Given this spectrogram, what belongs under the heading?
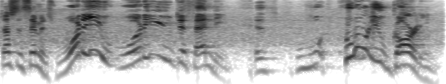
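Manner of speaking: high, exasperated yelling at a player; lashing out. Real, not acted. Gamer scolding his defender, angry lashing out. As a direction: berate him in rising disbelief. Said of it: "Sorry, I lashed out".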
